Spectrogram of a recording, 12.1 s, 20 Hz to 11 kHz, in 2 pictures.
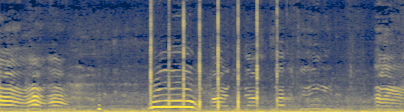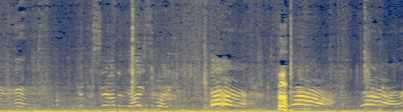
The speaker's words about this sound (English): If you guessed wading into an icy river, you were right. You heard me wading, very quickly, into the partially iced over New River in Giles County, Virginia on January 1st, 2018.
